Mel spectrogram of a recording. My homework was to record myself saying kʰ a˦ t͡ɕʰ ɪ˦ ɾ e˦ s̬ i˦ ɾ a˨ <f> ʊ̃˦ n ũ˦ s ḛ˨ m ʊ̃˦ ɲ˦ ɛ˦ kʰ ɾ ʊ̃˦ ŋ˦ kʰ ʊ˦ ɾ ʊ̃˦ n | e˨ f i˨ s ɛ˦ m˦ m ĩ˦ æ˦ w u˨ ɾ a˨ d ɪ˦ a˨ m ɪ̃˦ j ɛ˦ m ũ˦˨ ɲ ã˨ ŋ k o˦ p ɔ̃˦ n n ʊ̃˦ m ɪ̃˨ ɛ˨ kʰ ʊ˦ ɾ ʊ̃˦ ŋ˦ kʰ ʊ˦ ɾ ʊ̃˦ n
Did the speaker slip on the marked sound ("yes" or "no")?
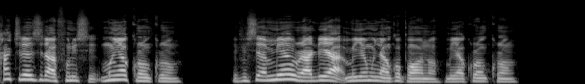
no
